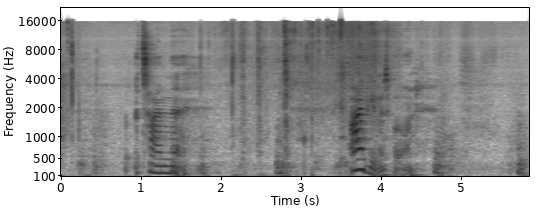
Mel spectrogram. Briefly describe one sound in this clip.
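Stiff album pages rustle as they are turned by hand.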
